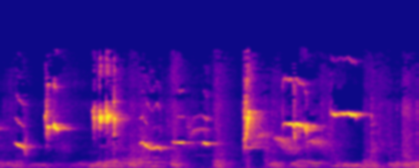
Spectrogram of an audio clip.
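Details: Kolibri ninja, the olive-backed sunbird, in a lure recording used to trigger singing: varied high chirps and short whistled slurs in irregular bursts, roughly two per second.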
